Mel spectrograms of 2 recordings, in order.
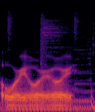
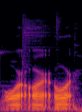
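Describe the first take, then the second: First: The final vowel after the R is pronounced. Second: The final vowel after the R is silent. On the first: "Hopefully I'm saying that right" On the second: "And the E is silent"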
